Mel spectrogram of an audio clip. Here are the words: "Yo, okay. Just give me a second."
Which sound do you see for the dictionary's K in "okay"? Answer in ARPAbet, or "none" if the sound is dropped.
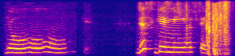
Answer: none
